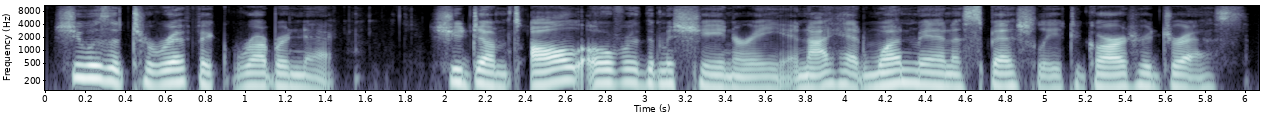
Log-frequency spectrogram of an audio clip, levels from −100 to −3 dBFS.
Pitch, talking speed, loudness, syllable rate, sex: 150 Hz, 210 wpm, -18 LUFS, 6.2 syllables/s, female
